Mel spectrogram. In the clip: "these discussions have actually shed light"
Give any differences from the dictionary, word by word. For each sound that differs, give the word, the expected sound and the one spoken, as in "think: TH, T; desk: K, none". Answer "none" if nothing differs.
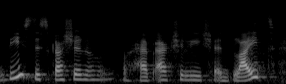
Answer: discussions: Z, none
